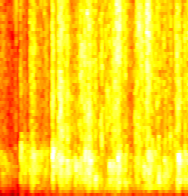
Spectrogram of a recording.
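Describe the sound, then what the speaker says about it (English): A church congregation at a Pentecostal service claps steadily together, a dense continuous burst of applause filling the room for about two seconds with no speech over it. "Clap on the Lord one more time."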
